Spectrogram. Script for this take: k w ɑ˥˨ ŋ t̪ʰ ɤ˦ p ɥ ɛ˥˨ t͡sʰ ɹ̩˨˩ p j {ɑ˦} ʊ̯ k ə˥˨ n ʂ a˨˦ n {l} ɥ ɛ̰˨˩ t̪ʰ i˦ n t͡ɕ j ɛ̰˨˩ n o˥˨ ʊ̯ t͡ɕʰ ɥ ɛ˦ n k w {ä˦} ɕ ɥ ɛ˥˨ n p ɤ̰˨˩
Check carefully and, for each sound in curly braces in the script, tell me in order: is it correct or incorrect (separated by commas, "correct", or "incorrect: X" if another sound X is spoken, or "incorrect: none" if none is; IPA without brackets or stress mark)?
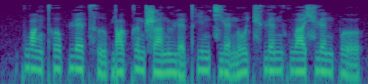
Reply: correct, correct, correct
